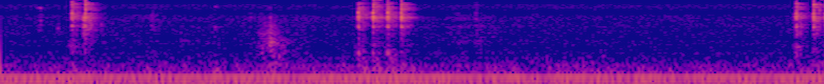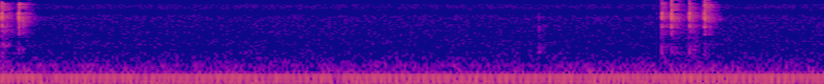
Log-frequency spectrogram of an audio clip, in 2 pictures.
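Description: Fingertips tap the keys on the left side of a black plastic Logitech computer keyboard, giving a few short, bright clicks spread across the clip. A steady low hum sits underneath and stays louder than the keystrokes throughout.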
